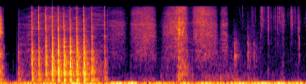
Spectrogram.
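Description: Polivoks synthesizer nameplate handled and rubbed right up against a microphone: a rapid, even run of small clicks for about a second, then rough scraping and rubbing noises.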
